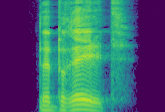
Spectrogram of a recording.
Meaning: bespectacled
- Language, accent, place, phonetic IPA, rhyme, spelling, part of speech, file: German, Germany, Berlin, [bəˈbʁɪlt], -ɪlt, bebrillt, adjective, De-bebrillt.ogg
